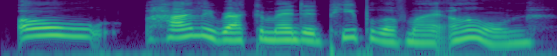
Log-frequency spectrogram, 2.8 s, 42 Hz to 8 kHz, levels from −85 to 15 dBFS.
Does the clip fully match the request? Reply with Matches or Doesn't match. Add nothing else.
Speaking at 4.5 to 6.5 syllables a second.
Matches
